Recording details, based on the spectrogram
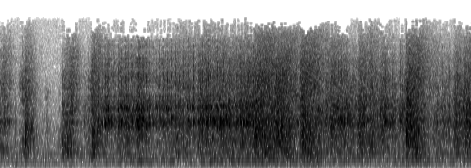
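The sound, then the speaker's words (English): An old automobile engine is cranked by hand while the spark lever is held down. It cranks with a short sputter, pauses briefly, then catches and keeps running with a loud, rapid, rattling chug that stays steady to the end. No one speaks. “I'll crank it up. You hold the spark lever down”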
